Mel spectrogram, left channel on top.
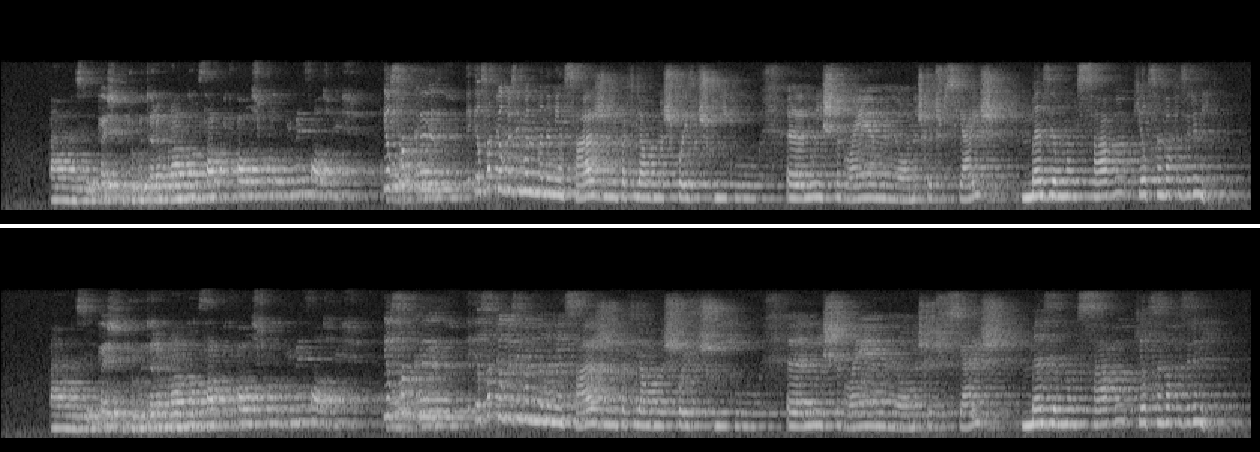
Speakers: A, on the left (about 25°); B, on the left (about 50°).
A: Ah, mas pois, porque o teu namorado não sabe que tu falas com ele por mensagens, com
B: Ele sabe
A: o com
B: que
A: o ex.
B: ele sabe que ele de vez em quando manda mensagem, partilha algumas coisas comigo uh, no Instagram ah, ou nas redes sociais, mas ele não sabe que ele se anda a fazer a mim.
